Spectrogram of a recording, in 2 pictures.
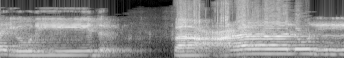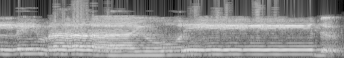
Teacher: را کے نیچے کسر ہے, را کو باریک کرنا ہے اور 1 سیکنڈ را کو کھینچنا ہے, یا مد ہے, یا ساکن سے پہلے کسر ہے, اور دال جب سٹاپ کریں گے دال ساکن ہو جائے گا, ڈبل ساؤنڈ آئے گا یورید, فعال لما یورید.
